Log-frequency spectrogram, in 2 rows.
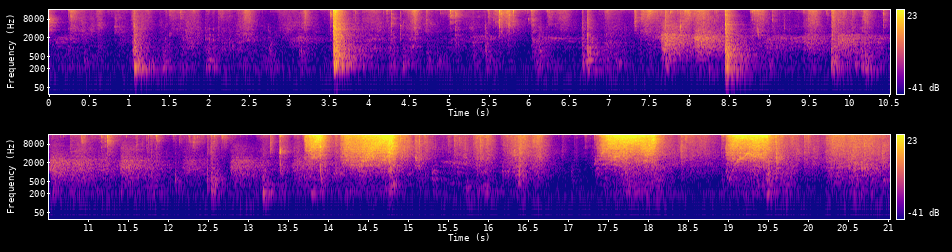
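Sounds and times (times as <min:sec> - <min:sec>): rustling or scraping: 0:06.3 - 0:17.1, 0:17.8 - 0:21.0
hard objects knocking: 0:06.6 - 0:15.3.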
